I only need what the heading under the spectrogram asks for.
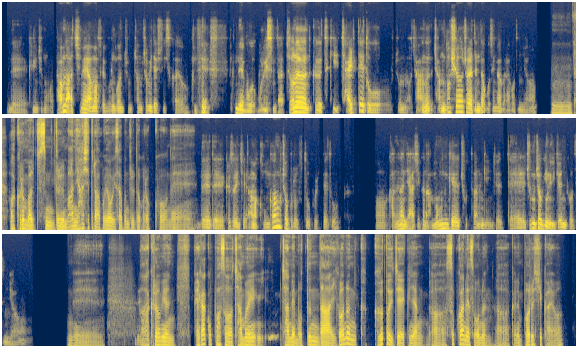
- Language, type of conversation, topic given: Korean, advice, 잠들기 전에 스크린을 보거나 야식을 먹는 습관을 어떻게 고칠 수 있을까요?
- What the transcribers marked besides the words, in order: laughing while speaking: "근데"; tapping; other background noise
